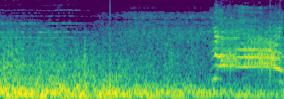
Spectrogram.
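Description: Cartoon explosion from mixing two dangerous chemicals, a loud sustained rumbling boom followed by a brighter hissing burst near the end.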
